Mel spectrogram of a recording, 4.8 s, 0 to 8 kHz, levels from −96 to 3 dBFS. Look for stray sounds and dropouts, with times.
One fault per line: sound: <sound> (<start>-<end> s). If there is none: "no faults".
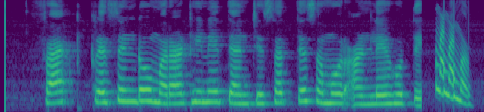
sound: chirp (4.4-4.7 s)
